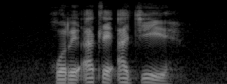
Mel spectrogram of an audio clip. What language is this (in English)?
Northern Sotho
